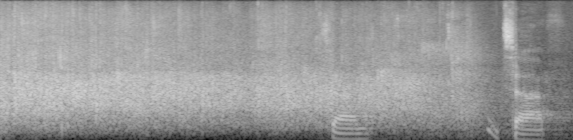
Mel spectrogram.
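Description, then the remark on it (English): An audience applauds in a steady, dense wash of clapping that slowly tapers, with a few voices calling out over it near the end. “Yeah, clap it up.”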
